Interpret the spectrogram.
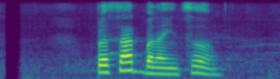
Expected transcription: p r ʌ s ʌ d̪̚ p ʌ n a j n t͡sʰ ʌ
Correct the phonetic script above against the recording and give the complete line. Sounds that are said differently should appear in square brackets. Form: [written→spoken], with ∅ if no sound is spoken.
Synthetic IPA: p r ʌ s [ʌ→a] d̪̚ [p→b] ʌ n a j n t͡sʰ ʌ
